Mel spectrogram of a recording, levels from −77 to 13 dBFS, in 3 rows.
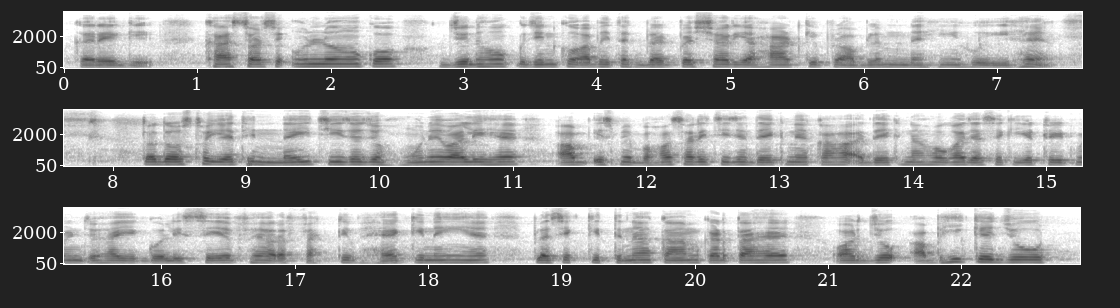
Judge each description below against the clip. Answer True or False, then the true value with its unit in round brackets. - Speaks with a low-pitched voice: True (115 Hz)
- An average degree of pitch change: False (1.9 semitones)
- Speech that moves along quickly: False (170 wpm)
